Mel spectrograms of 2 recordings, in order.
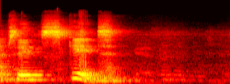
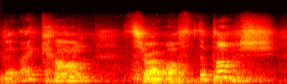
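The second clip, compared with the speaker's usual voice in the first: normal talking voice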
